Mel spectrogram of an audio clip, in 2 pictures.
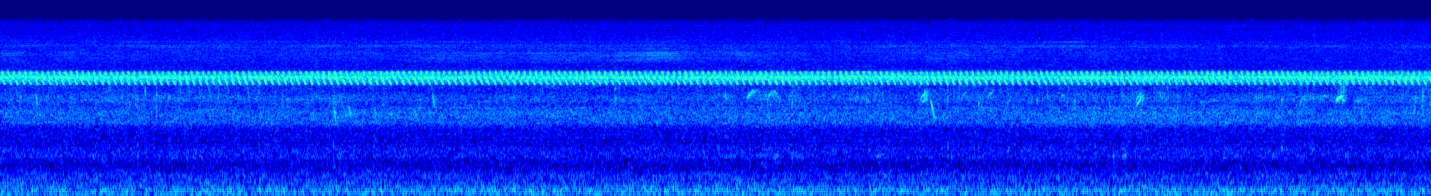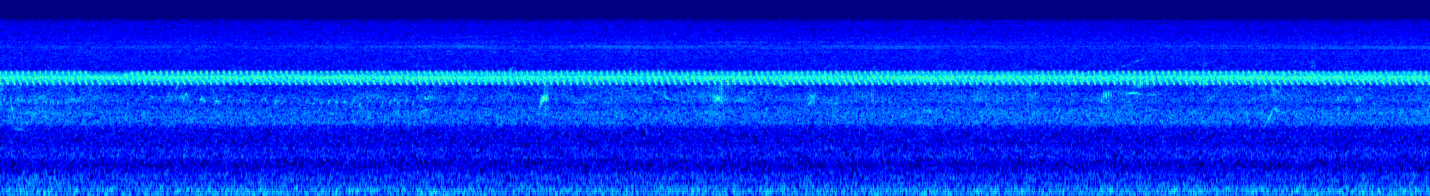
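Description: Steady outdoor bush ambience: a continuous high-pitched drone, a low rumbling haze underneath, and scattered short faint chirps.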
